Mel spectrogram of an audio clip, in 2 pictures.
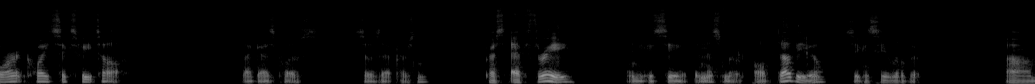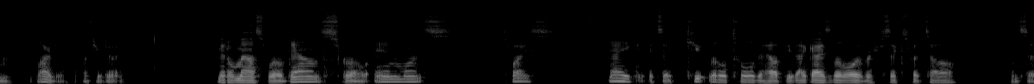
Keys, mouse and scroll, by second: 5.5 F3, 7.3 click, 7.8 alt+w, 10.3 click, 11.4 click, 13.1 middle click, 14.2 middle click, 15.0 middle click.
